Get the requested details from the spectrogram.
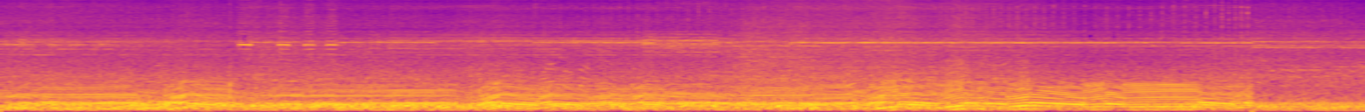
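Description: A motorcycle engine close by revs up and down.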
